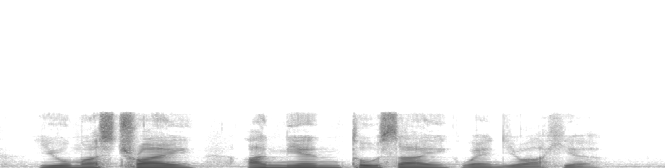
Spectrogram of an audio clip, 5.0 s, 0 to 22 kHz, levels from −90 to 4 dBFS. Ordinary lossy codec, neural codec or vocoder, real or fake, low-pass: none; none; real; 7.2 kHz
